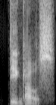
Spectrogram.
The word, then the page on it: degauss: American English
